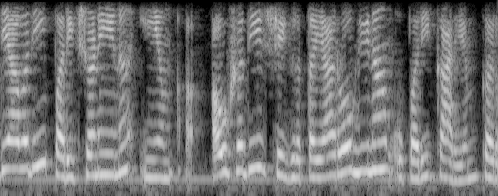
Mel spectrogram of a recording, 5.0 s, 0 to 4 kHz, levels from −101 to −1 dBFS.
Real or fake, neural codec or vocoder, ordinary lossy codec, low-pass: real; none; Opus, 24 kbps; 3.6 kHz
